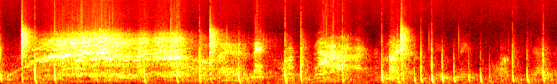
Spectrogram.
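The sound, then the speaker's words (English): Lightning Jim's big black horse, Thunder, neighs loudly and shrilly as someone tries to subdue it, its cries stretching over several seconds amid a flurry of sharp thumps and scuffling, like hooves stamping during a struggle. “making another attempt to subdue Lightning Jim's big black horse, Thunder.”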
